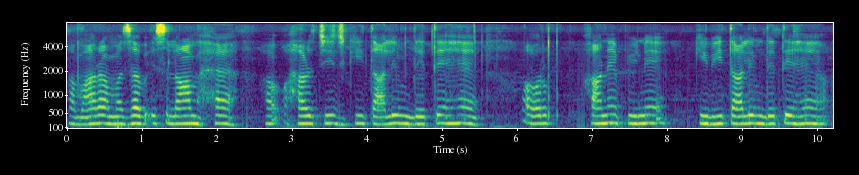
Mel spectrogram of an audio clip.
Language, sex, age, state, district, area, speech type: Urdu, female, 60+, Bihar, Khagaria, rural, spontaneous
